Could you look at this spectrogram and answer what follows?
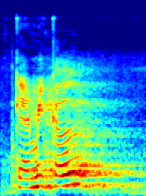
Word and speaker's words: chemical: Now there are some words in which the same letters CH are pronounced together as like K. For example, cord, chemical, CHEMICAL, chemical, not chemical.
